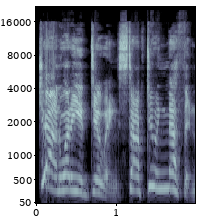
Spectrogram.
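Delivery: a bad but committed Wallace Shawn; Wallace Shawn impression. Shown as a demonstration. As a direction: imitate the little man from the movie. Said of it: "I changed your voice to inconceivable guy".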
